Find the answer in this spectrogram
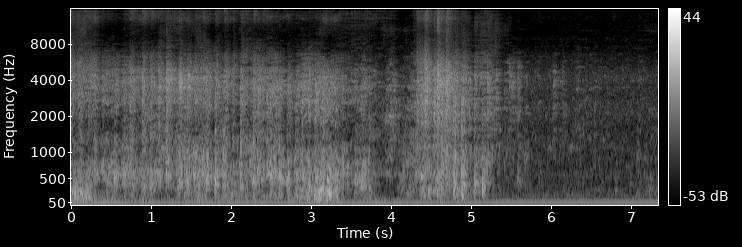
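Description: Running noise of a moving passenger train heard from an open coach doorway: wheels on the rails and the coach rattling. About five seconds in it drops to a quieter, steadier rumble.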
